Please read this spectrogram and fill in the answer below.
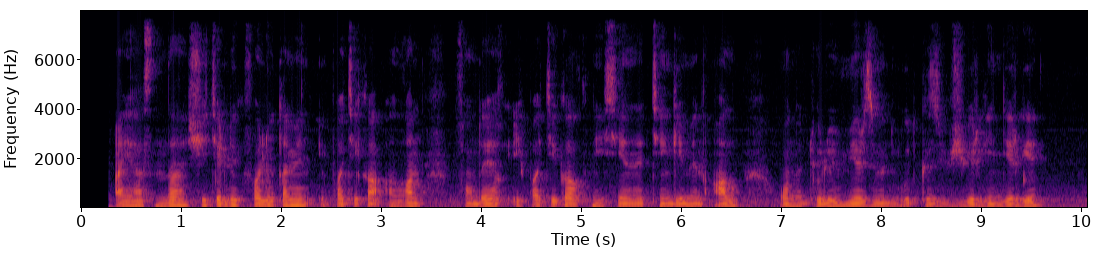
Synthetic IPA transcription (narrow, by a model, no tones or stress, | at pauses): ɑjɑsənd̪ɑʃe̞t̪e̞ld̪ɪkv̥alʲut̪ame̞nḛjpat̪ʲikɑ̰ʔɑlˠʁɑn | so̞nd̪ɑjɑqḛjpat̪ʲikalˠəqne̞senɪt̪ʰe̞ŋɡʲe̞me̞nɑ̰lˠəp̚ | wo̞̰nət̪ʰɵle̞wme̞ɾzɪmɪnwɵ̰t̪kʲɪzɪpʒɪbe̞ɾɡʲe̞nd̪e̞ɾɡʲe̞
